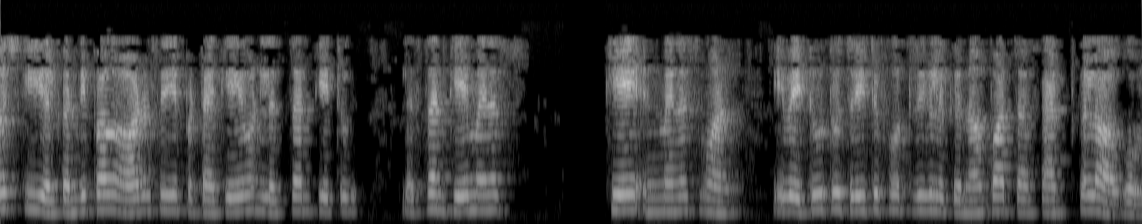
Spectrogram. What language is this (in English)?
Tamil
